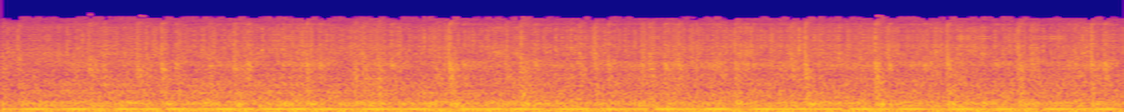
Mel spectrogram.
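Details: Logan lathe turning medium carbon steel from a railroad spike: constant rough, ratcheting gear chatter steady with spindle speed. The change-gear idler seizes on its shaft because the keyway gouges the brass bushing; fixed by modifying the half key.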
